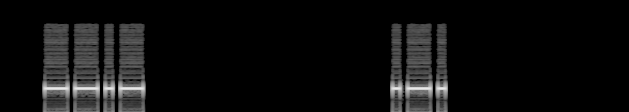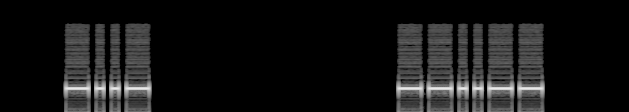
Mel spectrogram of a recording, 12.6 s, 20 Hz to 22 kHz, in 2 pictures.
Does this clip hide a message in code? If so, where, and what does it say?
Yes: Morse code from 0.4 to 11.7 s, heard as a keyed tone, about 16 wpm, spaced as for 3 wpm, 800 Hz. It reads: QRX,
